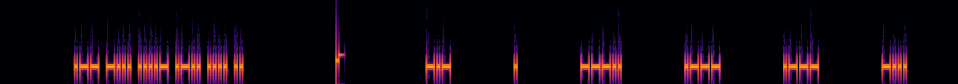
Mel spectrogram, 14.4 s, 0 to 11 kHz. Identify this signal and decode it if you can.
Morse code, heard as a keyed tone, about 30 wpm, spaced as for 13 wpm, 700 Hz. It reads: WB4LHI KE8JJB
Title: USA Call Signs - 6 Characters - 8x Character Spacing - 30wpm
